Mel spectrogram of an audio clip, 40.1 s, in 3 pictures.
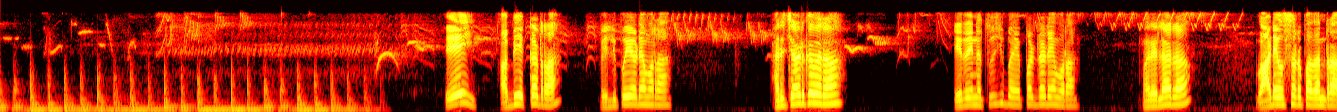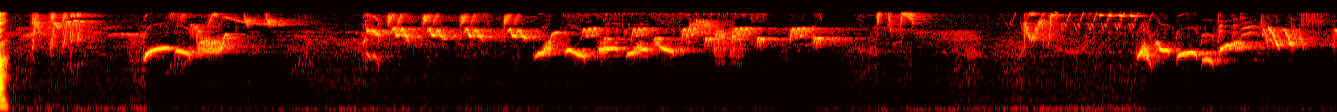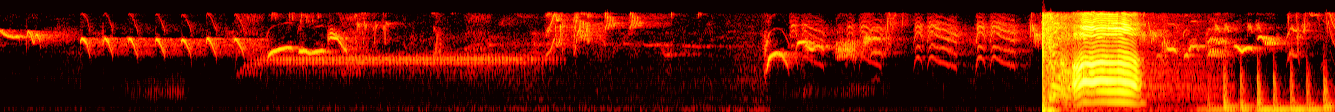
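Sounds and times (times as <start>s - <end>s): buzzy bird note: 0.0s - 3.9s, 37.2s - 40.0s
wild birds chirping: 0.0s - 40.0s.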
